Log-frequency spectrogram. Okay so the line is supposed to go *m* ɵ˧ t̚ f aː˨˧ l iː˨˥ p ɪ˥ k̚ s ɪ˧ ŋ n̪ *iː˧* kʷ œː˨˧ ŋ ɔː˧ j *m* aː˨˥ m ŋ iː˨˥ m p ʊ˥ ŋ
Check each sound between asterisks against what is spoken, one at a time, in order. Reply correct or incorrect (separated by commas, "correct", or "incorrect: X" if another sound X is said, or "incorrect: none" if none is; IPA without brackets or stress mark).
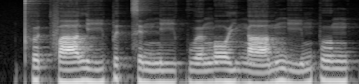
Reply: incorrect: pʰ, incorrect: iː˨, incorrect: ŋ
